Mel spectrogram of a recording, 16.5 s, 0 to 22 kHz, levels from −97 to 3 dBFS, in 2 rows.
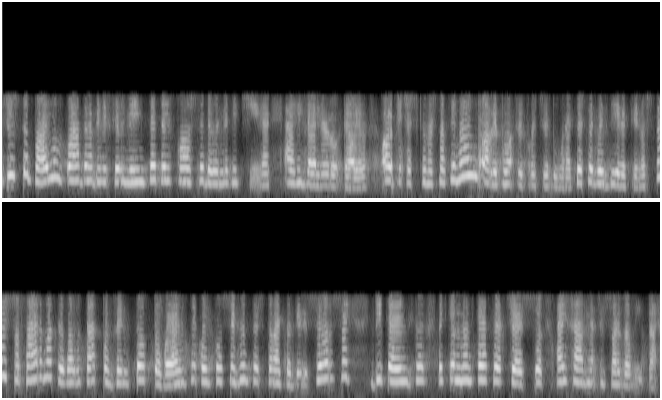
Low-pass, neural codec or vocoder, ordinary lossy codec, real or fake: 3.6 kHz; codec, 16 kHz, 0.5 kbps, FreqCodec, smaller model; none; fake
